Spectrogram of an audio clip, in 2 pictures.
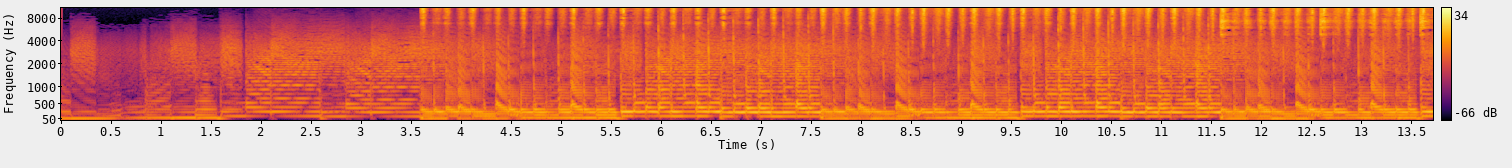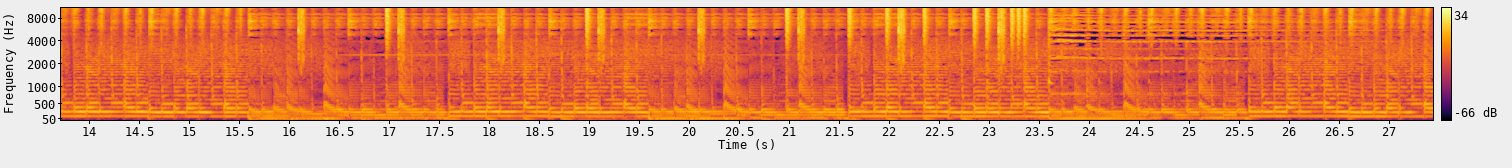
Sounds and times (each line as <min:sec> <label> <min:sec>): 0:00.9 synth 0:27.4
